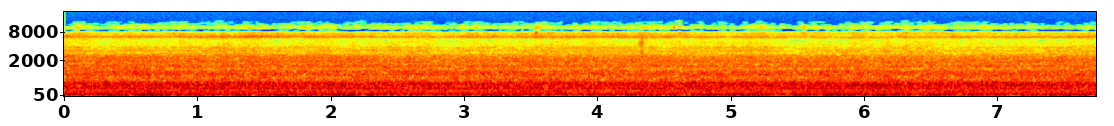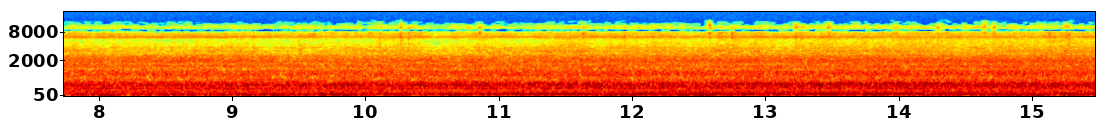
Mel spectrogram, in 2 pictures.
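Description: A car rumbles steadily along the road.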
